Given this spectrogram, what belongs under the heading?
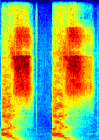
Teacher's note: اور زا میں دیکھیے از، حمزہ زبر زا از از، یہ آ رہی ہے نا سیٹی کی آواز، یہ ہے زا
